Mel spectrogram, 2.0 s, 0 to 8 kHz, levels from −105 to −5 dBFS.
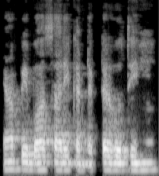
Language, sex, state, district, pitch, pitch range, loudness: Hindi, male, Bihar, Saran, 115 Hz, 115-120 Hz, -18 LUFS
